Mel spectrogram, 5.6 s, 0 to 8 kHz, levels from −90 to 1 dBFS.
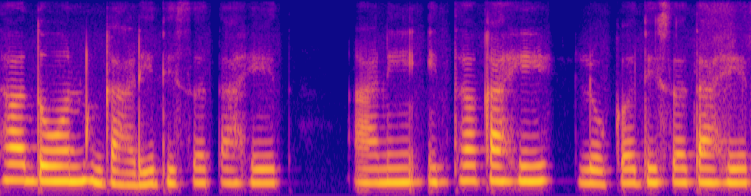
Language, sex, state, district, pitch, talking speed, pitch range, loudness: Marathi, female, Maharashtra, Gondia, 215 Hz, 115 wpm, 210-235 Hz, -17 LUFS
